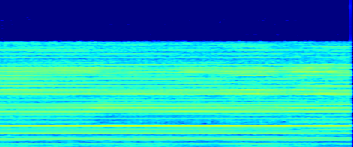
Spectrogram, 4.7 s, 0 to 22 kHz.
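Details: Advantage Legacy 4-post lift, first raise after installation; hydraulic pump gives an even steady electric hum, constant pitch, no whine or cavitation rattle, running normally.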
